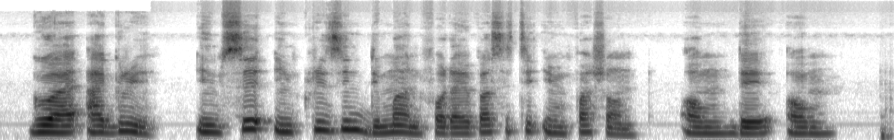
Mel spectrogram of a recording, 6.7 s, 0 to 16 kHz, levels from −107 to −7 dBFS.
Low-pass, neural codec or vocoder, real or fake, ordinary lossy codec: 14.4 kHz; none; real; Opus, 32 kbps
